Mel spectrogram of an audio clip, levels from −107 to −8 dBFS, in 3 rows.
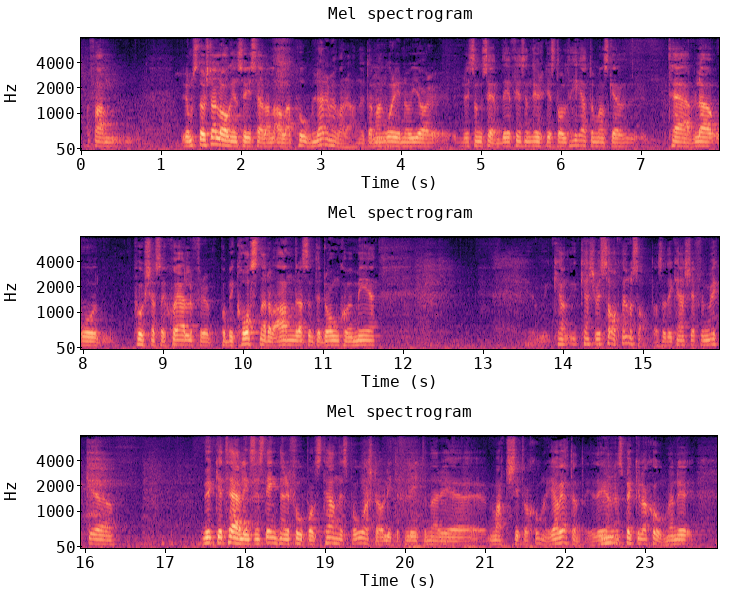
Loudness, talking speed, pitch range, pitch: -29 LUFS, 205 wpm, 110-125 Hz, 115 Hz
